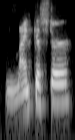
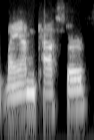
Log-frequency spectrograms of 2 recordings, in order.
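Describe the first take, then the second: First: Lancaster said LANK-uh-ster, middle reduced; local pronunciation. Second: Lancaster said LAN-CAST-er, full middle vowel; outsiders' pronunciation. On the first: Ex-resident names his Pennsylvania town, local pronunciation. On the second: Host shows how other people say the town, outsiders' pronunciation. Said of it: "nearly every other person says". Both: Shown as a demonstration.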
